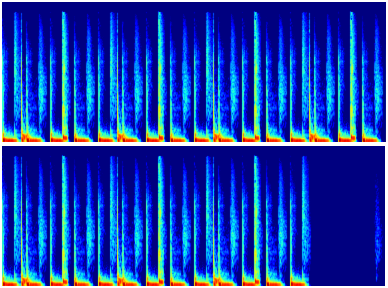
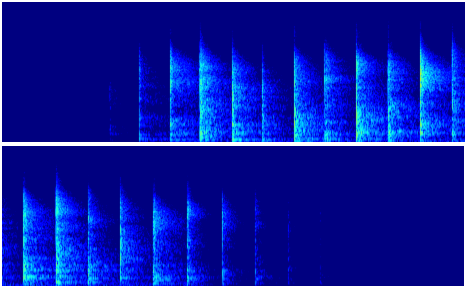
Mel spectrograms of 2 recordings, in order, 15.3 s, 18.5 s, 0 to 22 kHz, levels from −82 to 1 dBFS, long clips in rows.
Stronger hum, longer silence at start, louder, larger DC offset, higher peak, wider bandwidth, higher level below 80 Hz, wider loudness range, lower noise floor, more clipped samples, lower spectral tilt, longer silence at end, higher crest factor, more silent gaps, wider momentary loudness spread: neither; second, 0 s vs 2.15 s; first, -16 LUFS vs -44 LUFS; neither; first, -2 dBFS vs -12 dBFS; second, 13.5 kHz vs 15.5 kHz; first, -14 dBFS vs -68 dBFS; second, 1 LU vs 14 LU; first, under -90 dBFS vs -84 dBFS; neither; first, -7 dB/octave vs -3 dB/octave; second, 1.6 s vs 3.5 s; second, 12 dB vs 36 dB; neither; second, 4 LU vs 20 LU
